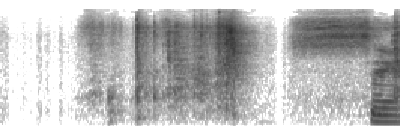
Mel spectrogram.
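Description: Faint rustling and soft taps of a paper card being handled, a few short sounds between about half a second and just over a second in.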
